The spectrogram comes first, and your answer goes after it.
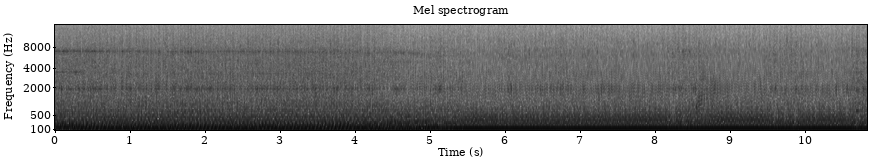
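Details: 1936 Chevy sedan with rebuilt 6.0L LQ4 LS swap, first start, no coolant, on jacks: steady idle drops slightly in pitch going into gear, then settles evenly without stalling; healthy.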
